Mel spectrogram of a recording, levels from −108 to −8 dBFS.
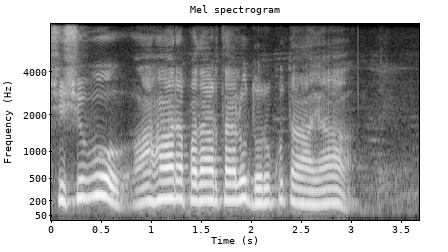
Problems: constant background noise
